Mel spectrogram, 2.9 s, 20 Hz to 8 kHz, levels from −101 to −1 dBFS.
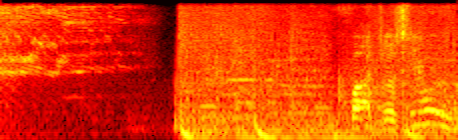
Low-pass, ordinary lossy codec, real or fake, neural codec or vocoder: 7.2 kHz; none; fake; codec, 24 kHz, 0.9 kbps, WavTokenizer, medium music audio release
